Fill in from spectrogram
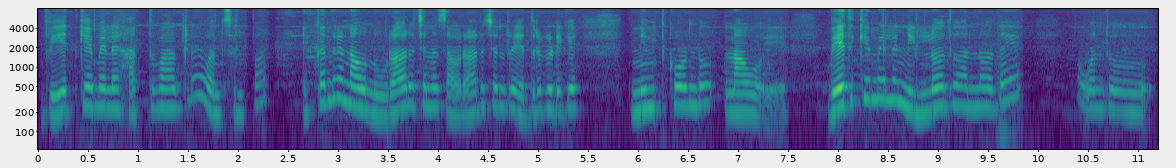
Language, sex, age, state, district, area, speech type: Kannada, female, 30-45, Karnataka, Koppal, rural, spontaneous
